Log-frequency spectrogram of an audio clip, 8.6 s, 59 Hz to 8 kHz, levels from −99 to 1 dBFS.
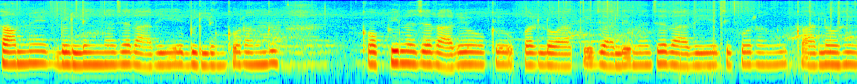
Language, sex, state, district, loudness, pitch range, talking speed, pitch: Rajasthani, female, Rajasthan, Churu, -21 LUFS, 180-190 Hz, 110 wpm, 185 Hz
